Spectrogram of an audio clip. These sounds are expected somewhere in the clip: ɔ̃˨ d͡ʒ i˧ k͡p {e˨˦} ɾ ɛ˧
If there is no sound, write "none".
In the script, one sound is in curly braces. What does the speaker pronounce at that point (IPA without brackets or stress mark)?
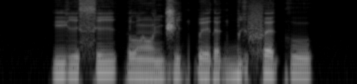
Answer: e˨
